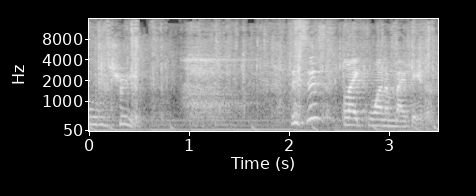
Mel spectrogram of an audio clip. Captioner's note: gasps loudly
